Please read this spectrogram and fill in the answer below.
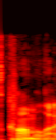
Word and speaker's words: Kamala: they do because it's not that difficult it's Kamala it's not that difficult but Camala camela like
